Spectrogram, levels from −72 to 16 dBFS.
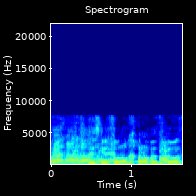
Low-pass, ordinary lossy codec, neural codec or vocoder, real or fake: none; none; none; real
